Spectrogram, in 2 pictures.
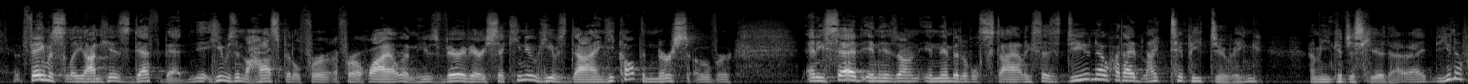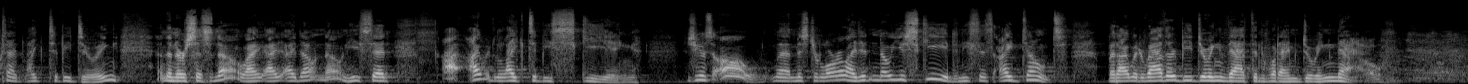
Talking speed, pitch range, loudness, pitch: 235 wpm, 135-175 Hz, -25 LUFS, 155 Hz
